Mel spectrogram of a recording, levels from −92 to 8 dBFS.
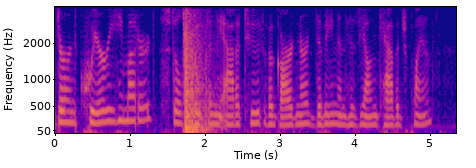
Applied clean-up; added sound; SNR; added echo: none; Slam; -2 dB; none.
